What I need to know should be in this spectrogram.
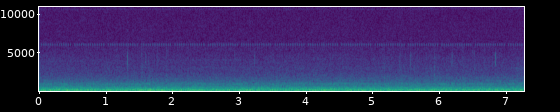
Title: Front Wheel bearing Annoying Sound.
